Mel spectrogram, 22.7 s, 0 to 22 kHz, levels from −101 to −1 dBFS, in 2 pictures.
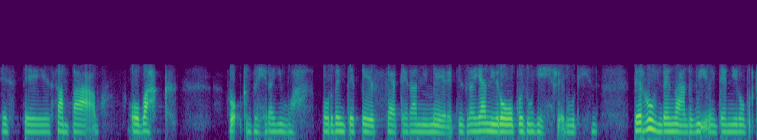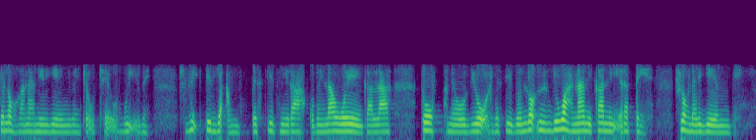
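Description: Throughout the speech, the sound is muffled and hoarse, with consonants smeared together and nothing above about 3.7 kHz. This is heavy G.723.1 codec damage: a telephone band of roughly 150 Hz to 3.4 kHz, coded in long frames at a rate that fits about 6.3 kbit/s.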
